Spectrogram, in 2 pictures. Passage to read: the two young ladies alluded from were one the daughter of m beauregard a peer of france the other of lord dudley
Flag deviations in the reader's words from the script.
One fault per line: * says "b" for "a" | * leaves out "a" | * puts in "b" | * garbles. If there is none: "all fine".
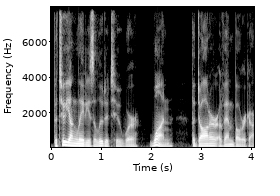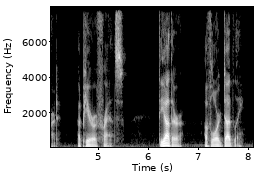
* says "to" for "from"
